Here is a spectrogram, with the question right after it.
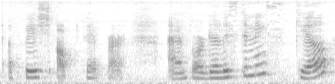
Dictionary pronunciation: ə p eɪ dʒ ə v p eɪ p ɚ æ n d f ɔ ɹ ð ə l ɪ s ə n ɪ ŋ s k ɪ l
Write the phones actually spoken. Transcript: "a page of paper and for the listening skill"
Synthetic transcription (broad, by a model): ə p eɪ ʃ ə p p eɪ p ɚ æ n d f ɔ ɹ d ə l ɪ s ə n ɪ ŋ s k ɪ l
